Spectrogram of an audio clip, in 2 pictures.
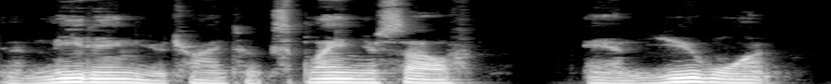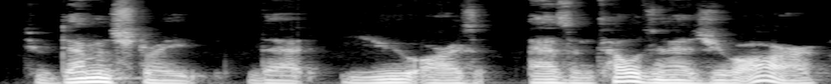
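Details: Acted demonstration of choppy start-stop speech from broken airflow and unfinished words, phrases and thoughts, a pattern linked to stuttering and stammering; choppy speech (start-stop, fragmented phrasing).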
